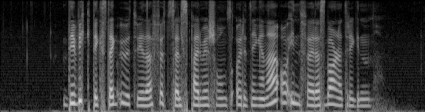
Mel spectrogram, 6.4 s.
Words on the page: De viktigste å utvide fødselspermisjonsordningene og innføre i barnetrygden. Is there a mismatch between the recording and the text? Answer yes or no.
no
